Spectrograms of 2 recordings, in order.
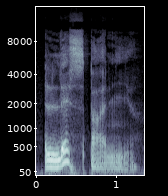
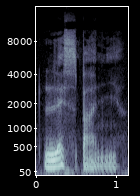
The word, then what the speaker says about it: Espagne: L'Espagne. L'Espagne. Okay, don't insist on the final E because basically it's not pronounced. L'Espagne. Nya, nya, nya. L'Espagne.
